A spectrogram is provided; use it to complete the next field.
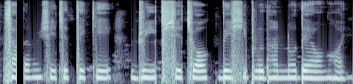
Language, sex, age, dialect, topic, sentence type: Bengali, female, 18-24, Rajbangshi, agriculture, statement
